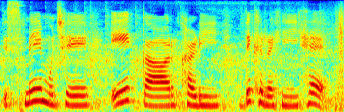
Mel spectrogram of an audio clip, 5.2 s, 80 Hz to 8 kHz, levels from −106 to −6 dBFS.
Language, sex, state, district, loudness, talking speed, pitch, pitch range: Hindi, female, Madhya Pradesh, Katni, -16 LUFS, 95 wpm, 210 Hz, 200-250 Hz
